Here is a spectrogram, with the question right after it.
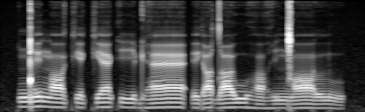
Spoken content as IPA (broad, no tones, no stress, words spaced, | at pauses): ŋ͡ǃeŋɒːkʲæ kʲækiː ɖʱæːʔe ɾʲu dˤuːɦɒɦi ŋ͡ǀɒːlːu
